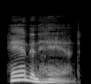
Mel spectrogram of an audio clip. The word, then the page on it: hand in hand: American English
